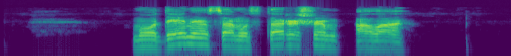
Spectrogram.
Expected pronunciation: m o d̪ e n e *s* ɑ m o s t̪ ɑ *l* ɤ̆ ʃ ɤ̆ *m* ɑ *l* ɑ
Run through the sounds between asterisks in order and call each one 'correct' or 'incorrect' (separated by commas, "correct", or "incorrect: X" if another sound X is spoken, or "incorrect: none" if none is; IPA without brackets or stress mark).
correct, incorrect: ɾ, correct, correct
